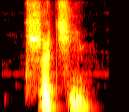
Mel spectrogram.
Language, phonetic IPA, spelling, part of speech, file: Polish, [ˈṭʃɛt͡ɕi], trzeci, adjective / noun, Pl-trzeci.ogg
